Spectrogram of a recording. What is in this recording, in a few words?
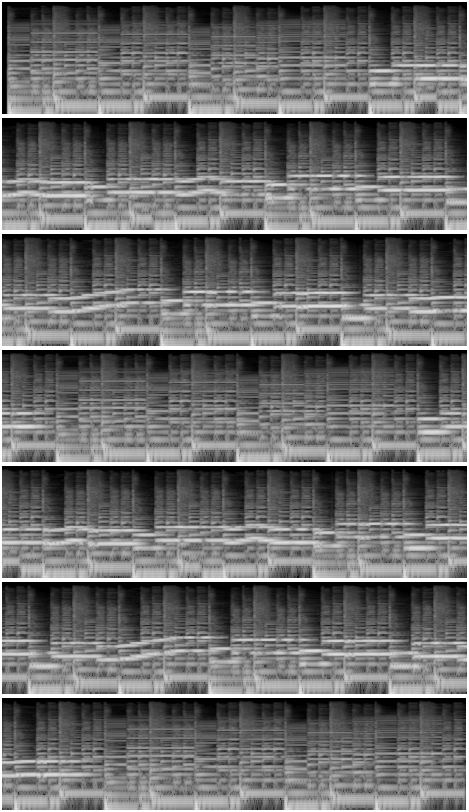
swing Country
